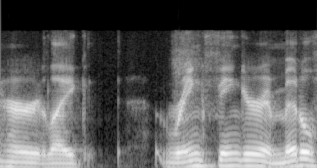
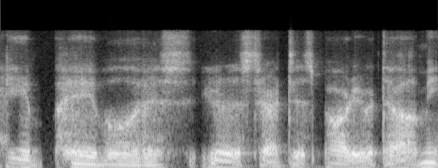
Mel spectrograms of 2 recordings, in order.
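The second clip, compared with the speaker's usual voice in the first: put-on, strained voice, much lower pitch; 6 semitones lower than usual. Mocking how a game character was made to talk, imitating Tara Reid talking constipated. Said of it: "are they making her talk like she's constipated?".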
